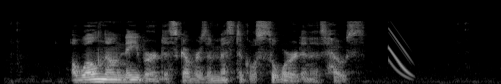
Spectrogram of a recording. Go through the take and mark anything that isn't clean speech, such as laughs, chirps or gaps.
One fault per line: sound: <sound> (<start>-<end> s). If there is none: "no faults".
sound: chirp (3.9-4.2 s)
